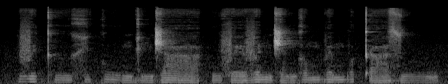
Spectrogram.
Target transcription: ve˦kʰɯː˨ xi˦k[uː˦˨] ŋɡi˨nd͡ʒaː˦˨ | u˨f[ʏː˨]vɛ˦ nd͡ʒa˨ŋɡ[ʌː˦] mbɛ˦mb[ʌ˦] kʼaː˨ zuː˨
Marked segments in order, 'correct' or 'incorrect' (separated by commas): correct, incorrect, correct, correct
